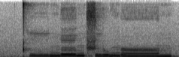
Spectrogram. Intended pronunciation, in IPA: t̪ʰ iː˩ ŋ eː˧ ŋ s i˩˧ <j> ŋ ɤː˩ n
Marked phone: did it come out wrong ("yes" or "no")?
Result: yes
